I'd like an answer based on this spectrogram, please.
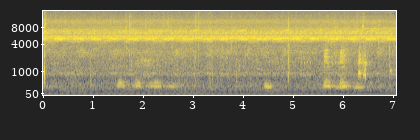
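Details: Frogs croaking in a calm chorus, with scattered low croaks that come in short clusters of two or three. A constant high-pitched insect hum fills the background.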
